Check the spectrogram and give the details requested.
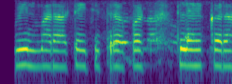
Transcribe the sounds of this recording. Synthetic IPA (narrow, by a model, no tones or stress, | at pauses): ʋinməɾaʈʰet͡ɕit̪ɾəpəʈlekəɾa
